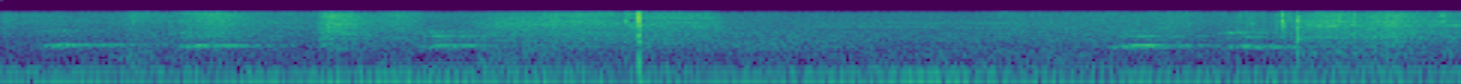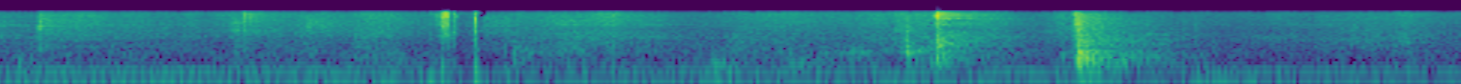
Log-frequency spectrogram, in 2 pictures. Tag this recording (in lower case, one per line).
inside a small room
